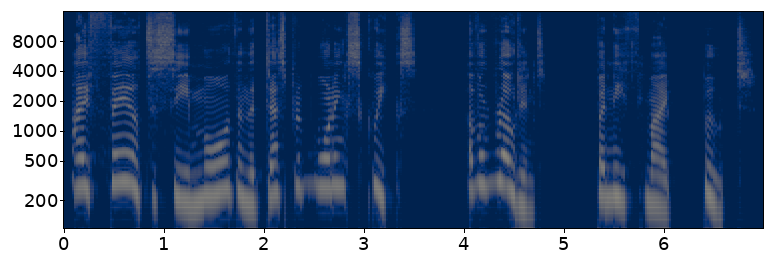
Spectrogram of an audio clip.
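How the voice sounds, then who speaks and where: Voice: mid-range voice, animated, slow pace, darkish tone, dry recording, clean studio sound, voice pushed up. A storyteller voicing a cloaked woman villain who teases in a patient, cold way. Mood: gloating.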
